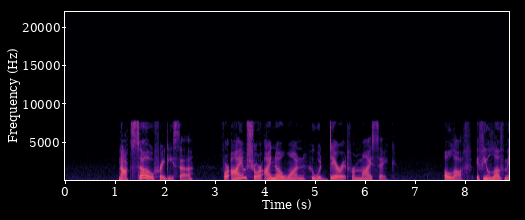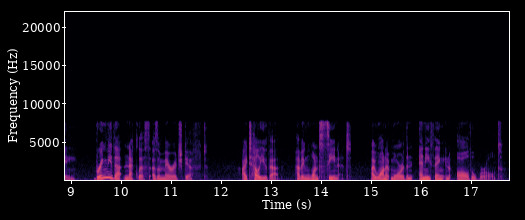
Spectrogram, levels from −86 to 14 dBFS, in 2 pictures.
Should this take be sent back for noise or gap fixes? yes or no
no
